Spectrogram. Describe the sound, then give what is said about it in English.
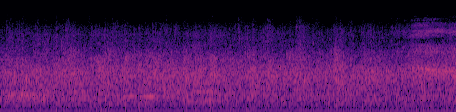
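A church audience claps their hands to the Lord in steady, dense applause that holds at an even, loud level throughout, with no voices standing out above the clapping. “Oh, I wish you'd clap your hands to the Lord.”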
